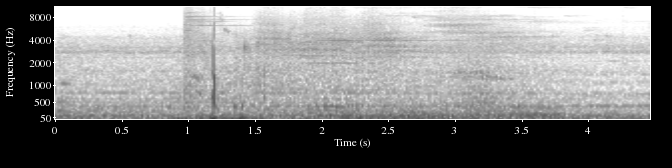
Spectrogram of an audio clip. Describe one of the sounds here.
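Blades swish through the air with a sharp whoosh.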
